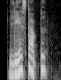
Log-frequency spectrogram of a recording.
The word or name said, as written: lerstampet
